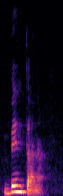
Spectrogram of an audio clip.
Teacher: c'est un mot qui porte l'accent tonique sur la deuxième syllabe, c'est-à-dire l'avant-dernière syllabe, ta. Donc, on classe les mots comme paroxytone.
